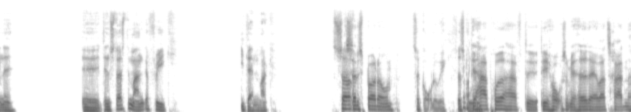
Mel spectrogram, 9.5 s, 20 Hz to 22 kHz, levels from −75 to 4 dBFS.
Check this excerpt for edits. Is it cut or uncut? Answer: cut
